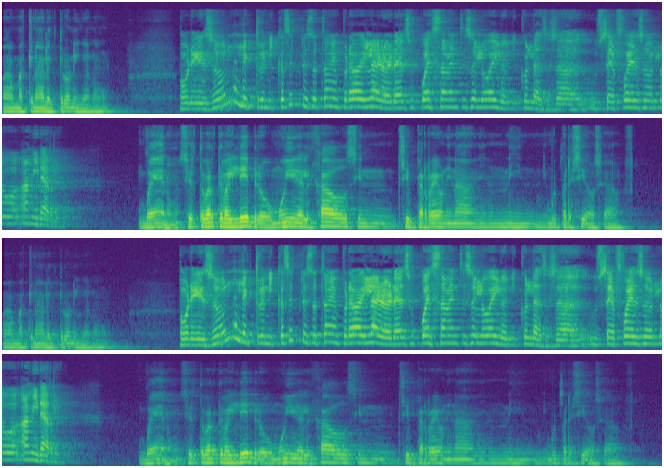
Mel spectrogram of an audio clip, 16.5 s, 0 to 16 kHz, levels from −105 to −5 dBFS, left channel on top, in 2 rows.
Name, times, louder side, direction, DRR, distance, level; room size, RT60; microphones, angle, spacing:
voice 1, 0.0-1.3 10.0-16.1, left 5 dB, 80° left, 0.4 m, -26 dB
voice 2, 2.2-9.0, right 4 dB, 60° right, 0.7 m, -28 dB
9.6 x 9.3 x 6.7 m
head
